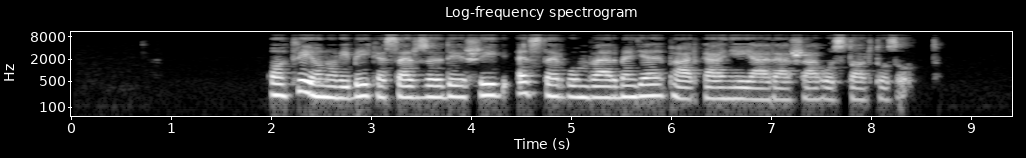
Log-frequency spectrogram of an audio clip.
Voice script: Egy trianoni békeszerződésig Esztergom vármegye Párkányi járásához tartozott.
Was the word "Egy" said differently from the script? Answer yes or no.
yes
